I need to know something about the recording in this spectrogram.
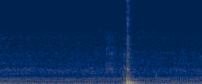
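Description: A single short thump about a second in, over a steady low hum.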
